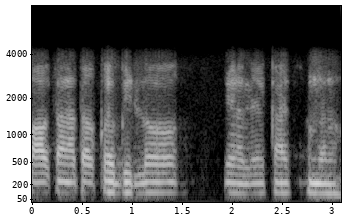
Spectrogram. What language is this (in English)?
Konkani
